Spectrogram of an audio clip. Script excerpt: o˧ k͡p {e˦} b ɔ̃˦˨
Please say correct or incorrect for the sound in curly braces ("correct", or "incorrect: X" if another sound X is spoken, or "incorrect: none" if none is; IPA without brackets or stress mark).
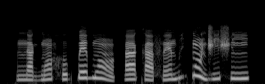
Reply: incorrect: ɛ˦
